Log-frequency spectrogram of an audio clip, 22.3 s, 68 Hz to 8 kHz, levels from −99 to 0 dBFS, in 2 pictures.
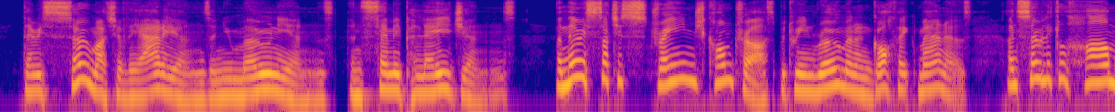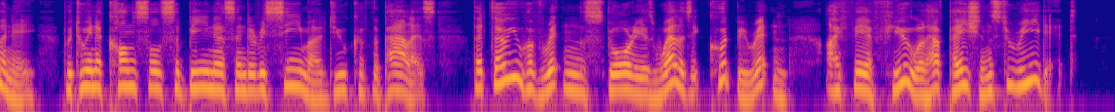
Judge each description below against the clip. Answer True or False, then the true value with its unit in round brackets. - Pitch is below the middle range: False (175 Hz)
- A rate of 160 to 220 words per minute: True (165 wpm)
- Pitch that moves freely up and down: True (6.0 semitones)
